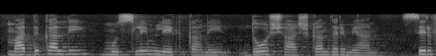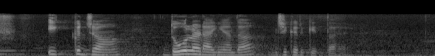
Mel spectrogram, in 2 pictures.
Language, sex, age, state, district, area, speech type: Punjabi, female, 30-45, Punjab, Patiala, urban, read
